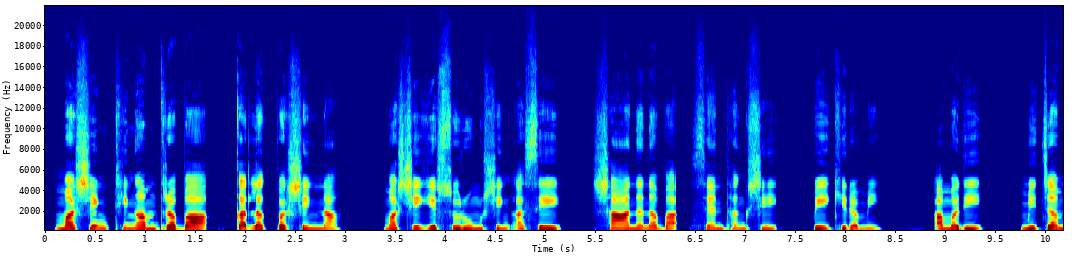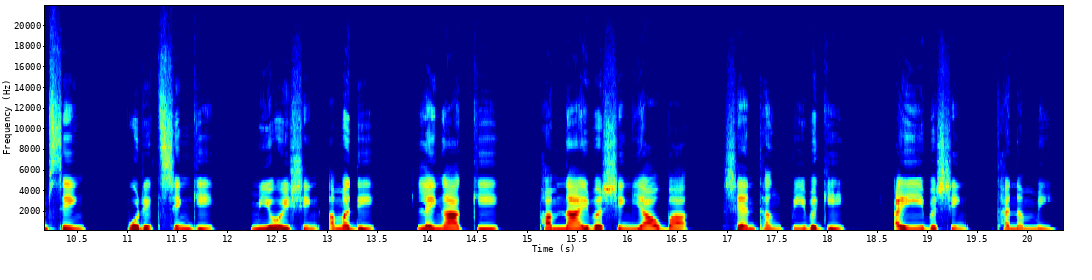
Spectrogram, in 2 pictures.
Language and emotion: Manipuri, neutral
